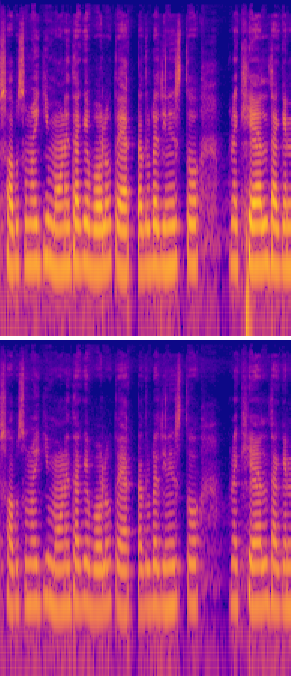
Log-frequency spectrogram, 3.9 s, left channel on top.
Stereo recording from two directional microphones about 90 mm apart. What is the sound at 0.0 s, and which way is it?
Speech, 60° left (ahead or behind).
